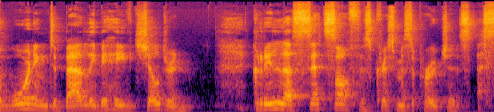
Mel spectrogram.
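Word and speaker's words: Grýla: The way you pronounce her name sounds like BBQ and barbecue in Swedish. Grilla.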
